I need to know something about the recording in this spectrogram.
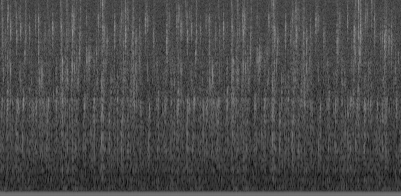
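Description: Vegetables with coconut cream sizzling and bubbling in a frying pan: a steady fine crackle, with a low steady hum underneath.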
